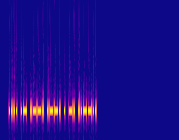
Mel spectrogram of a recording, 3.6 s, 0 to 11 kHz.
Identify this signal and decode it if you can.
Morse code, heard as a keyed tone, about 48 wpm, 700 Hz. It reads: HAPPEN?
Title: 2x Word-Spacing - Sentences from Top 400 Words - 50wpm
